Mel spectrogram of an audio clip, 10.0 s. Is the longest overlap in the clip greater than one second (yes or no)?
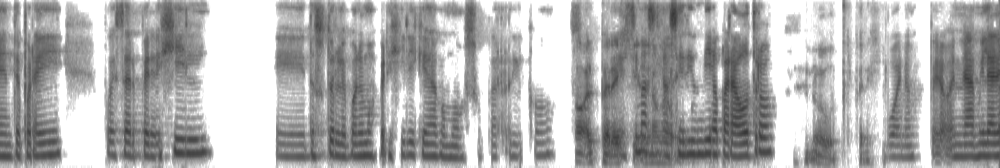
yes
